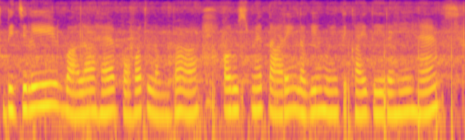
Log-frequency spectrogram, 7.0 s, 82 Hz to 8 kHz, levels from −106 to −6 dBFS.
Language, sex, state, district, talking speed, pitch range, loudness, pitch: Hindi, female, Chandigarh, Chandigarh, 120 wpm, 195-215 Hz, -15 LUFS, 205 Hz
